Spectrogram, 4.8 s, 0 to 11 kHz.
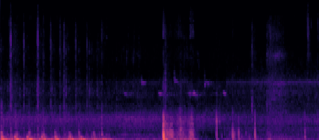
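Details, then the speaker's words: Hyundai Elantra electric power steering motor under the dash, lower panels removed, heard from above: quick dull knocks about five a second, then scattered clicks; worn EPS worm gear damper, to be replaced with part 563152K000FFF. "Так, друзья, в общем, у нас вот он мотор. И здесь идёт стук прямо сверху слышно."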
